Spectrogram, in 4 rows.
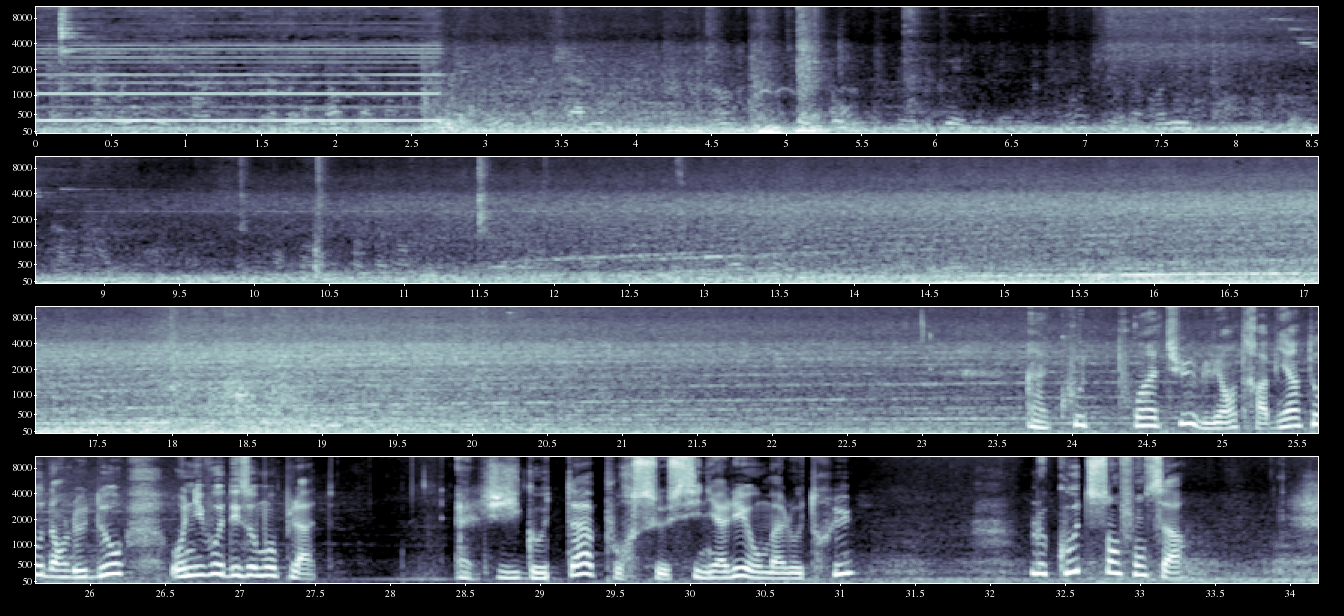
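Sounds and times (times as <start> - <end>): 
metro door warning tone: 0.0 - 3.0
metro train motor whine: 0.0 - 4.6, 7.2 - 27.4
metro train doors thudding shut: 4.4 - 6.0
speech: 24.4 - 27.6, 28.5 - 31.2, 32.3 - 33.4.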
